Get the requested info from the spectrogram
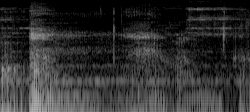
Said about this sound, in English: The grumbling sounds continue. It seems that they're eating.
